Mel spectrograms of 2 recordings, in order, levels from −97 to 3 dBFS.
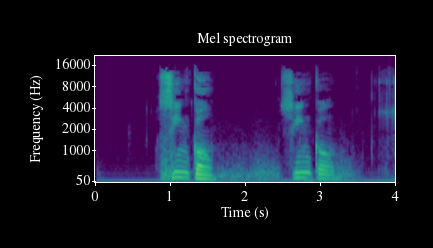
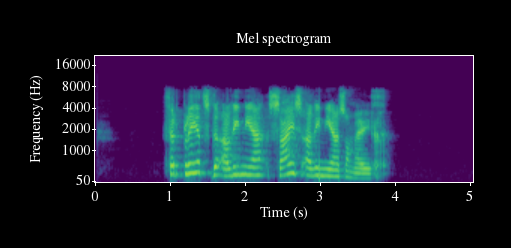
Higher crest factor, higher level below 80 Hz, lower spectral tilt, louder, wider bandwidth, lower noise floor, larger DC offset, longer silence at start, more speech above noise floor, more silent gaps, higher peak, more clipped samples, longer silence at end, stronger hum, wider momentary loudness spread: first, 22 dB vs 16 dB; about the same, -56 dBFS vs -58 dBFS; first, -4 dB/octave vs -2 dB/octave; second, -29 LUFS vs -15 LUFS; first, 16 kHz vs 8 kHz; second, -64 dBFS vs -87 dBFS; neither; about the same, 0.85 s vs 0.95 s; second, 35 dB vs 71 dB; neither; second, -12 dBFS vs -2 dBFS; neither; second, 0 s vs 1.15 s; neither; first, 24 LU vs 7 LU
